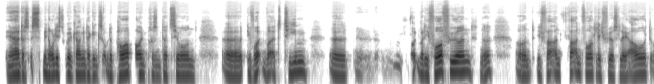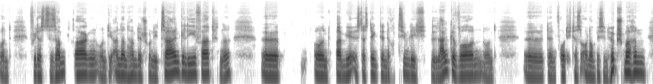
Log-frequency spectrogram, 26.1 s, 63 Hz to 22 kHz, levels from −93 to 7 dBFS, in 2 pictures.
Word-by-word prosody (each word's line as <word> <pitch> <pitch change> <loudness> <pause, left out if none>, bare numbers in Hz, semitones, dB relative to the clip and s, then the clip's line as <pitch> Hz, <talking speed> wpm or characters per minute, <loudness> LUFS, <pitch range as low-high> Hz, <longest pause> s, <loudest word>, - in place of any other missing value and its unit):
Ja, 125 +3 +6
das 125 -5 0
ist - - 0
mir 140 - +3
neulich 125 0 +3
so - - -17
gegangen, 125 0 +3
da 120 -1 +1
ging's 120 +1 -4
um - - -5
'ne 120 -2 -1
Powerpoint-Präsentation, 120 -2 +2 0.5
äh, 115 -2 +2
die - - -5
wollten - - +3
wir - - +2
als - - -5
Team 145 0 +1 0.4
äh, 120 -3 +1
äh, - - -7 1.3
wollten - - -1
wir 130 - +3
die 125 -1 +1
vorführen, 150 +1 +7
ne, 155 -1 -1 0.4
und 115 0 -2
ich 105 -6 -8
war 130 - 0
an 130 - -1 0.2
verantwortlich 130 -3 -1
für's 115 -2 -2
Layout 120 +3 +1
und 100 -3 -8 0.3
für - - -7
das 115 -3 -3
Zusammentragen 125 +1 0
und 110 -2 -8
die - - -7
anderen 125 -3 -2
haben 120 0 -4
dann 110 -2 -4
schon 120 +1 -9
die 105 -1 -7
Zahlen 145 +2 +3
geliefert, 135 -1 -1
ne? 115 +6 -5 0.6
Äh, 115 -1 +2 0.7
und 115 -3 -1
bei 120 -1 +2
mir 120 +4 -2
ist - - -8
das 120 -4 -6
Ding 120 -3 -3
dann 120 -3 -5
doch 115 - -11
ziemlich 120 -5 -6
lang 120 +8 -1
geworden 120 -2 0
und, 95 +1 -10 0.6
äh, 105 -2 -3
dann 100 -1 -7
wollte 115 -1 -2
ich - - -15
das 110 -3 -7
auch 125 - -5
noch 115 - -1
'n - - -15
bisschen 110 -2 -8
hübsch 175 +3 +1
machen, 145 -2 +2
120 Hz, 160 wpm, -24 LUFS, 115-130 Hz, 1.3 s, vorführen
